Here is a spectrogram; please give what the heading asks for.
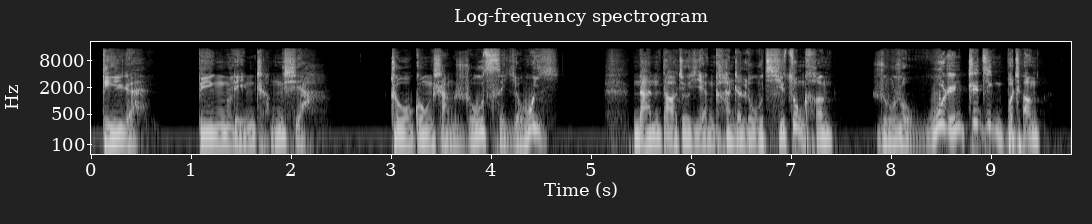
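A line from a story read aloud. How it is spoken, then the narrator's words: Angry, stern. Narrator (Chinese): 卢象升大为生气，厉声说道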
